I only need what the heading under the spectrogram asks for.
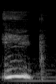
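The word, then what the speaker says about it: Ik': the glyph of eek it's called eek in the yucatan pronunciation and it is breath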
